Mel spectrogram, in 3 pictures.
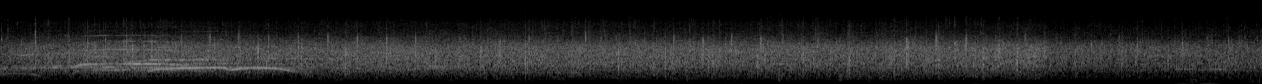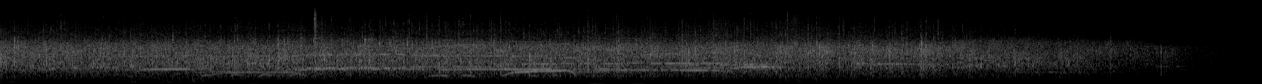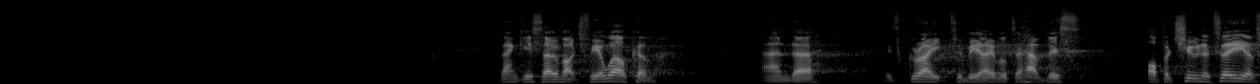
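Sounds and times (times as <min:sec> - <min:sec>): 
faint voices and whoops: 0:00.0 - 0:03.2, 0:11.7 - 0:22.0
audience applause: 0:00.0 - 0:24.7
speech: 0:30.2 - 0:31.9, 0:32.9 - 0:33.5, 0:34.1 - 0:36.1, 0:36.7 - 0:37.8.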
